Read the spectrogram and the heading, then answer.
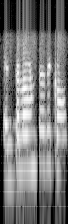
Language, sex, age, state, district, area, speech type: Telugu, female, 18-30, Telangana, Yadadri Bhuvanagiri, urban, conversation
